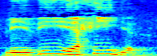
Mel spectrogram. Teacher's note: Jangan lupa getarannya ro tetap ada.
